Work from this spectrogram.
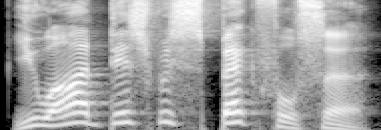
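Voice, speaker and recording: A man's voice: on the high side, wildly swooping pitch, a little slow, darkish tone, voice pushed up. A man voicing a testy, fussy, self-important Lord Mayor. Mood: testy, fretful. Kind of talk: audiobook character voice.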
